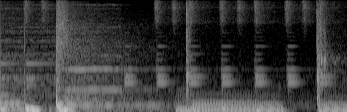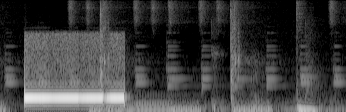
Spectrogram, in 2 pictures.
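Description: An outgoing telephone call rings: a single steady, mid-pitched ringback tone lasting about a second stands out among other short tones and soft thumps.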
